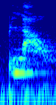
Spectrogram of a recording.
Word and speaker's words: blauw: And again, ow, from ow. So you pronounce it the same as O-U. A-U is also ow, blauw.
